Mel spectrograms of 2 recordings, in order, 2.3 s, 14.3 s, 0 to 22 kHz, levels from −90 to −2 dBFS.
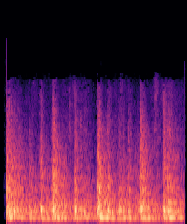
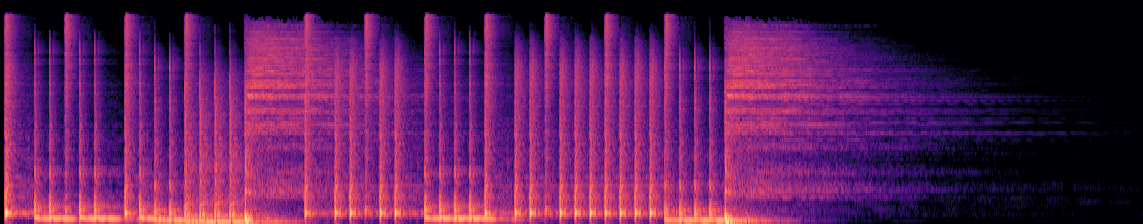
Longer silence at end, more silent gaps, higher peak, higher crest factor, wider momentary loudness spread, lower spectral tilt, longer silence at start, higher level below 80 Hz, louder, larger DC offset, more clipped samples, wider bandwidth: second, 0.05 s vs 3.45 s; neither; about the same, 0 dBFS vs 0 dBFS; about the same, 16 dB vs 20 dB; second, 3 LU vs 8 LU; first, -11 dB/octave vs -5 dB/octave; about the same, 0.05 s vs 0.05 s; second, -48 dBFS vs -30 dBFS; first, -18 LUFS vs -21 LUFS; neither; neither; second, 5 kHz vs 17 kHz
